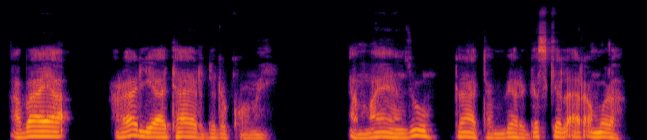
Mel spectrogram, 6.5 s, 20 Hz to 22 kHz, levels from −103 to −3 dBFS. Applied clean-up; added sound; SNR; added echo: neural mask model Resemble Enhance denoiser.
